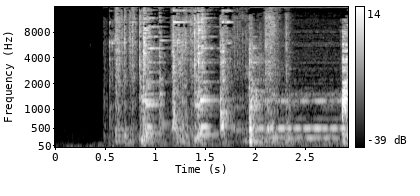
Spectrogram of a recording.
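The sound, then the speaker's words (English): A slot machine pays out with a steady clatter of coins spilling into a metal tray, bright metallic clinks tumbling over one another continuously after a brief silent start. “Loop slot machine. I win!”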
